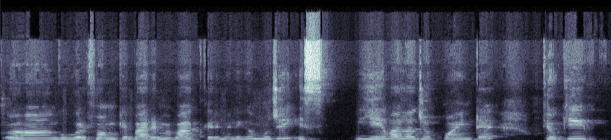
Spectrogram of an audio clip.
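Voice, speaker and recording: A woman's voice: a little high, flat delivery, normal speed, darkish tone. Woman teacher giving an online lecture. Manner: explains patiently, often checks with "है ना?". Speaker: college teacher.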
